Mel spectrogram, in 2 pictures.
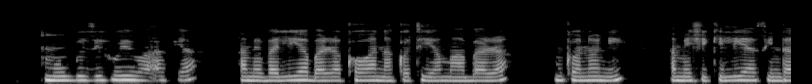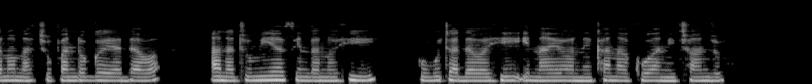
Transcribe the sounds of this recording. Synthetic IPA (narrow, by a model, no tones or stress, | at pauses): m̩uɠuziɦujuwaafjaː | mɛvaliaɓaɾakʰɔanakɔtijamaːɓaɾa | m̩kɔnɔni | amɛʃikiliasindanɔnat͡ʃupandɔɠɔjaɗawa | anatumiasindanɔhiː | kuvutaɗawaɦiːinajɔːnɛkʰanakuwanit͡ʃand͡ʒɔ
